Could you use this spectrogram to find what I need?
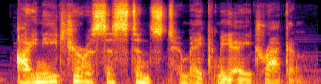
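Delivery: hushed, secretive whisper. Leaning in and cupping a hand to say a secret request: whispering into someone's ear. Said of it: "cup the other side of my mouth with, like, opposite his ear and say".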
